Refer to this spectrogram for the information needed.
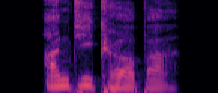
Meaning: antibody
- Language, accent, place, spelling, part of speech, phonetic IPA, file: German, Germany, Berlin, Antikörper, noun, [ˈantiˌkœʁpɐ], De-Antikörper.ogg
